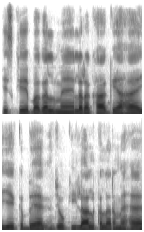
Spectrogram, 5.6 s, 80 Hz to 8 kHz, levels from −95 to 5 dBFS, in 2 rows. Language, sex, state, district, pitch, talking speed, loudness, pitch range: Hindi, male, Jharkhand, Deoghar, 125 Hz, 150 wpm, -18 LUFS, 125-130 Hz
